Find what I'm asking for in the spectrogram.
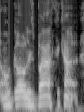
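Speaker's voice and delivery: usual speaking voice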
